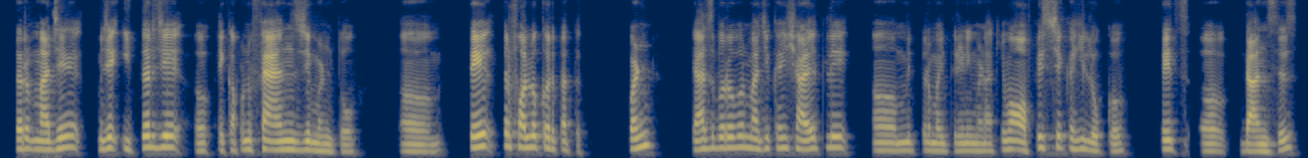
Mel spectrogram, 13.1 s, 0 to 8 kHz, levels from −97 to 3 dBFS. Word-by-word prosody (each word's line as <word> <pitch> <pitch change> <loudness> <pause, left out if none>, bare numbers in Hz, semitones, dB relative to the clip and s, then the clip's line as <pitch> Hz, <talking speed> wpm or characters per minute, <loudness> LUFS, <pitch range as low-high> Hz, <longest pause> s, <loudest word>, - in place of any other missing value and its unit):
तर 180 +1 +3
माझे 170 +3 +3 0.3
म्हणजे 180 +4 +3 0.2
इतर 210 +6 +2
जे 210 +1 +4 0.2
अ, 145 - -3
एक 155 +1 -5
आपण 165 +2 -2
फॅन्स 165 -1 +6
जे 165 - +2
म्हणतो 130 -3 -5 0.4
अ, 135 - -7 0.6
ते 215 +3 +11 0.2
तर 235 - +1
फॉलो 215 -1 +3
करतातच. 175 -6 -3 0.4
पण 190 +6 +3
त्याचबरोबर 200 -2 -2
माझे 190 -1 -1
काही 195 +1 -4
शाळेतले 190 +3 +1 0.3
अ, 150 - -7 0.2
मित्र-मैत्रिणी 145 -1 -5
म्हणा 140 0 -5
किंवा 170 +1 -1
ऑफिसचे 205 +7 -2
काही 180 -4 -5
लोकं 140 -1 -5 0.4
तेच 175 -1 0
अ, 140 0 -3 0.3
डान्सेज 135 +8 +1
170 Hz, 140 wpm, -24 LUFS, 145-200 Hz, 0.6 s, ते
